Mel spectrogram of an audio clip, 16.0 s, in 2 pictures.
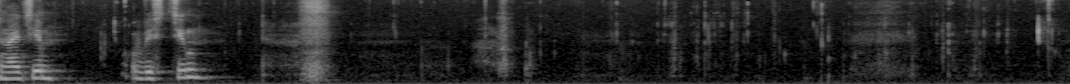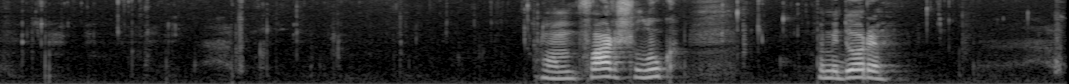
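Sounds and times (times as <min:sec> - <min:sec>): faint chewing: 0:00.7 - 0:01.0, 0:02.8 - 0:12.2, 0:13.3 - 0:14.2, 0:14.9 - 0:16.0.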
